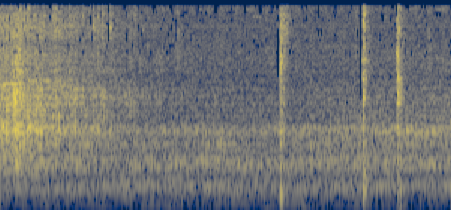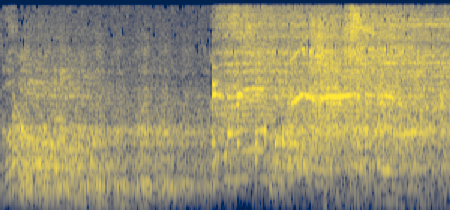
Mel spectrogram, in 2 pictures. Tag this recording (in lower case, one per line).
speech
